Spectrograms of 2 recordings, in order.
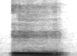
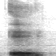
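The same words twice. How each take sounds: First: The vowel is long and full. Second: The vowel is short and clipped. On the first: "पूरा बड़ी ए की आवाज होती है ए" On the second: "हम इसकी आवाज निकालते हैं ए ... निकालनी हमने छोटी आवाज है"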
